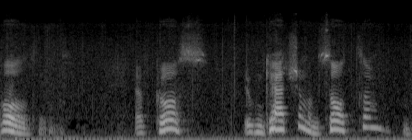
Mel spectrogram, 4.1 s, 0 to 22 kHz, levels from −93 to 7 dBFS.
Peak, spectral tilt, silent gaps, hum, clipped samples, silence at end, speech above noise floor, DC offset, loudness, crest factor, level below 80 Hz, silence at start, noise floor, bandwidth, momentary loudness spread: -16 dBFS; -5.5 dB/octave; none; none; under 0.1%; 0 s; 24 dB; 0.1%; -37 LUFS; 22 dB; -62 dBFS; 0 s; -60 dBFS; 15 kHz; 21 LU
